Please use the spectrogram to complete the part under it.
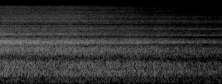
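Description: A long breath pushed out through pursed lips, heard alone as a steady airy hiss that slowly fades.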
